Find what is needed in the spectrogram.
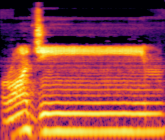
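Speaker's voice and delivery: heavy را, then جیم held very long; lengthened jeem. Shown as a demonstration. Teacher showing where to lengthen, جیم drawn out long. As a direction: stretch the 'ee' of جیم slowly. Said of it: "یہاں پر جیم کو لمبا کریں گے".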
